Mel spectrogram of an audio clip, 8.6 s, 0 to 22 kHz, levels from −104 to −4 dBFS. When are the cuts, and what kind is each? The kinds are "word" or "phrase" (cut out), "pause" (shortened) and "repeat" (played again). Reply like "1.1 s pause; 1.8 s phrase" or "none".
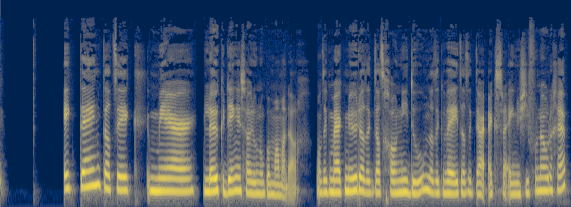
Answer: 3.0 s pause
